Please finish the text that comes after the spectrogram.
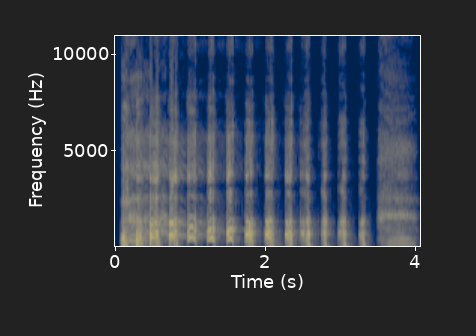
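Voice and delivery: high, rapid cackling laughter; long helpless laugh. Real, not acted. Player after a scare, helpless laughter. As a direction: laugh on and on until breathless.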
